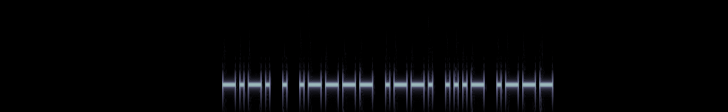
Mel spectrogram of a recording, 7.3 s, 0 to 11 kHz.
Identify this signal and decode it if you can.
Morse code, heard as a keyed tone, about 28 wpm, 700 Hz. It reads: CE1PVJ
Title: DXCC-100 Call Signs - 6 Characters - Repeated 3x - 28wpm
